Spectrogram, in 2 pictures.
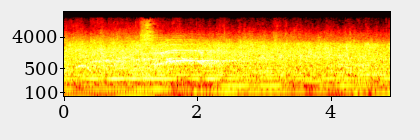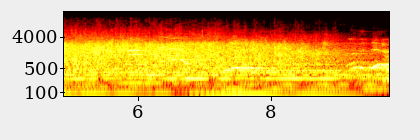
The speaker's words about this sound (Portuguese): Aplauda Jesus por isso.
